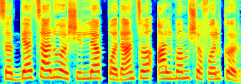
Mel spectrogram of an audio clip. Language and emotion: Goan Konkani, neutral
